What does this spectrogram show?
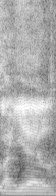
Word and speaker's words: Lengyel: It's it's Hungarian and it's pronounced Lengyel. So even Oh, I don't wow. even pronounce it the right way. Okay. But I grew up pronouncing it Lengyel.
